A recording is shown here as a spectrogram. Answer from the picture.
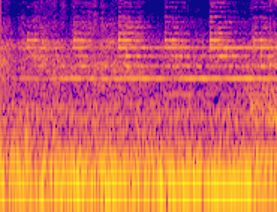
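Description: Double-stack intermodal freight train rolling past at close range: a steady low rumble of well cars' wheels on the rail.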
